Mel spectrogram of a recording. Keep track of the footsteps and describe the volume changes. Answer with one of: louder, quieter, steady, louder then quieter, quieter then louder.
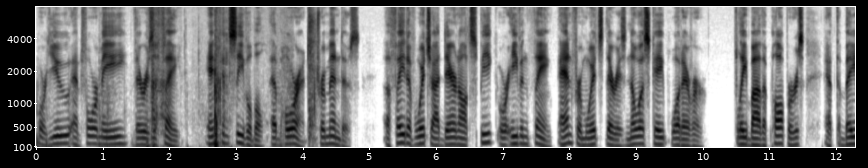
louder then quieter.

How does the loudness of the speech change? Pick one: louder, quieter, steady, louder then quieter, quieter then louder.
steady.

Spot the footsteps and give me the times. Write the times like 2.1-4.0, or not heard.
0.0-4.2.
